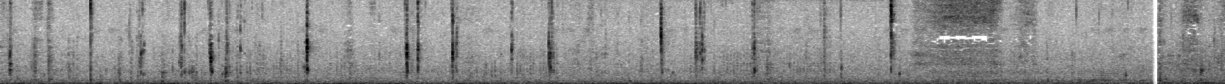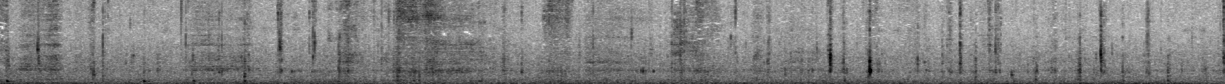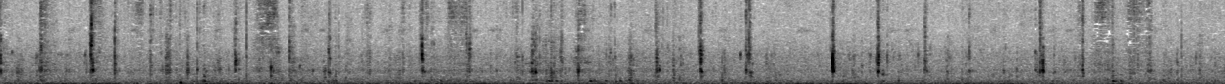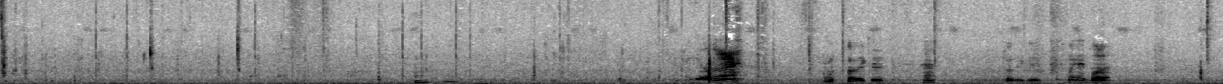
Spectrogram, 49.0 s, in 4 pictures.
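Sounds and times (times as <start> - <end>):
chewing and lip-smacking: 0.0 - 9.1, 10.1 - 45.4
short hissing sounds: 9.1 - 10.4.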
